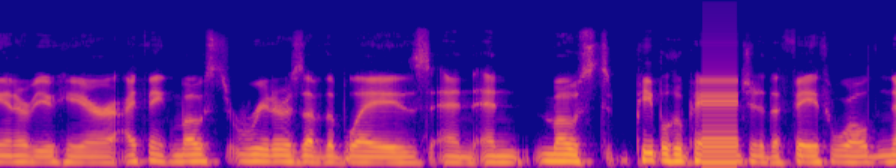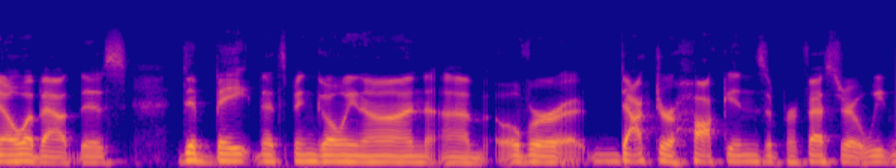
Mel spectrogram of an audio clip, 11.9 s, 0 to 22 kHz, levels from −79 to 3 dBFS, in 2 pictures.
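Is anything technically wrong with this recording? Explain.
Yes. A system hang loop occurs from 4.69 to 4.92 s, after "and most people who". A frozen system replays one 10 ms buffer, producing a steady 100 Hz buzz. Roughly a fifth of a second of speech is lost.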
